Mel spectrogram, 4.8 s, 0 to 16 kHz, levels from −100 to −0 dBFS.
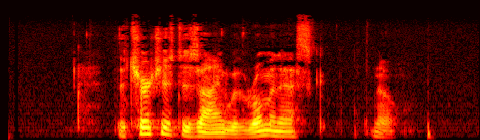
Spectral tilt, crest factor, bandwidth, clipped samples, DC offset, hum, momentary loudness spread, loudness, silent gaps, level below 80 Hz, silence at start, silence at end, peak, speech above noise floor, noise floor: -5.5 dB/octave; 22 dB; 10.5 kHz; under 0.1%; under 0.1%; none; 18 LU; -26 LUFS; none; -68 dBFS; 1.15 s; 0.9 s; -8 dBFS; 47 dB; -74 dBFS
